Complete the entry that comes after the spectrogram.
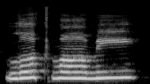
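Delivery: put-on child calling to mommy, slow and high; little child. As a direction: play a small child holding up a shell. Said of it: "a little baby would pick up this beautiful shell and say".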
